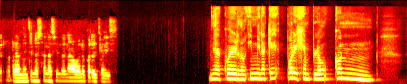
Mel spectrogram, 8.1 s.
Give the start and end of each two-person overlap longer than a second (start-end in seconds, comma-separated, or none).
none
